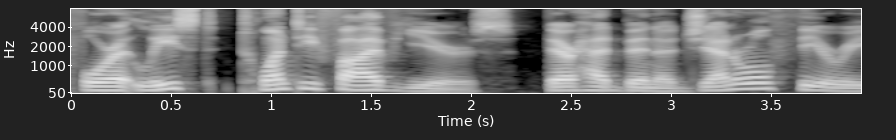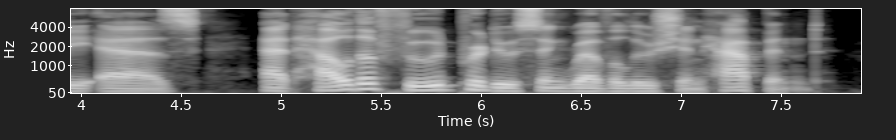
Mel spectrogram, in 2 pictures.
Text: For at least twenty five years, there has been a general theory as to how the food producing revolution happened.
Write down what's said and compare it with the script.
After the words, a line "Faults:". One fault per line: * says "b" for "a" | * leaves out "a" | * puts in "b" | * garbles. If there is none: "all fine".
For at least twenty five years, there had been a general theory as at how the food producing revolution happened.
Faults:
* says "had" for "has"
* says "at" for "to"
